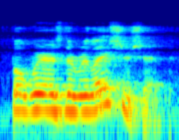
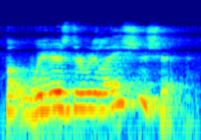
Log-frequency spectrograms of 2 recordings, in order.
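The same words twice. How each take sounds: The two takes are said the same way.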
